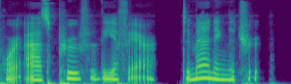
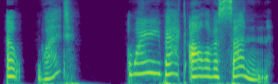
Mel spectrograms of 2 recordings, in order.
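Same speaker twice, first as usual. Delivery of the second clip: high, startled woman's voice; surprised Tracy; 9 semitones higher, 3 dB louder than usual. Acted. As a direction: caught off guard, pitch shooting up. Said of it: "Surprised by her husband's sudden return".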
